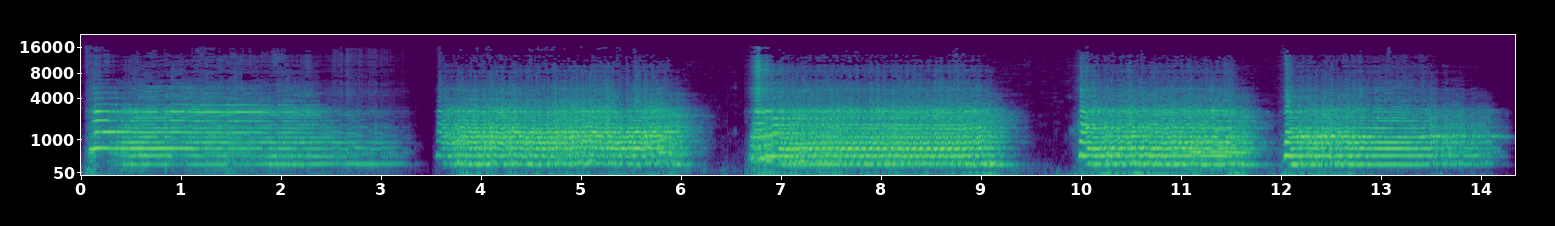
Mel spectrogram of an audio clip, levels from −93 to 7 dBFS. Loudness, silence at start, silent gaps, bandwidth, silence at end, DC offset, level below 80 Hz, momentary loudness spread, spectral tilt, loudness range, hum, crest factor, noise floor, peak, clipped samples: -15 LUFS; 0.05 s; none; 16 kHz; 0.1 s; under 0.1%; -44 dBFS; 13 LU; -4 dB/octave; 4 LU; none; 12 dB; -56 dBFS; -4 dBFS; under 0.1%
